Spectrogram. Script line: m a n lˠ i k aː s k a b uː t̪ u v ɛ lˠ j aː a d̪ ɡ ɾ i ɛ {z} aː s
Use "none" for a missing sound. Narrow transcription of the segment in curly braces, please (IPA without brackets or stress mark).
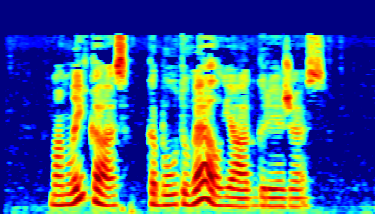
ʒ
